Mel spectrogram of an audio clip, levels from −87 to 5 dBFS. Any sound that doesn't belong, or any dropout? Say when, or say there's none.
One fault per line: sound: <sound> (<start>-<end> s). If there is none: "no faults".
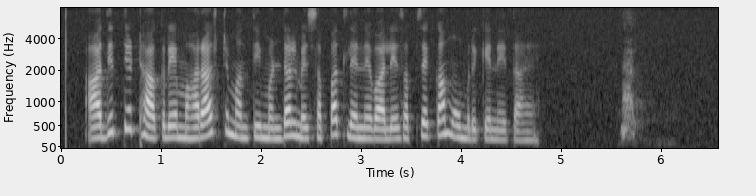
sound: bark (5.6-6.2 s)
